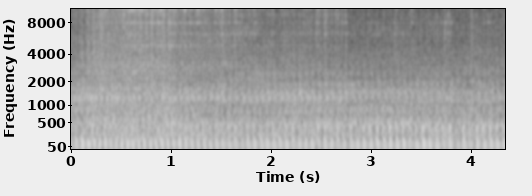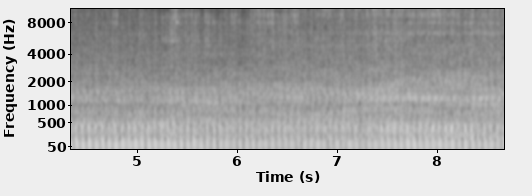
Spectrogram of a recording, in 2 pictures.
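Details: Baja Doodlebug minibike with a newly swapped Predator 212 engine and stock exhaust, after choke start: the small single-cylinder runs steady and even, regular firing with no misses, knocks or hunting. Normal running.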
